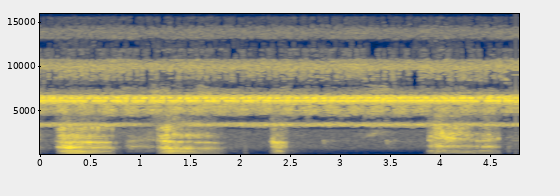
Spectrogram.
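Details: Gorilla calling: four broad, harsh bursts, the first two loudest and about a second apart, a short grunt, then a final rough call after a pause, over a steady high insect drone.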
